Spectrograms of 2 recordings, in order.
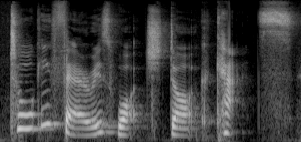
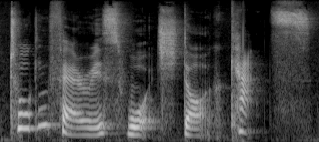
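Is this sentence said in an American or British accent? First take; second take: British; British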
